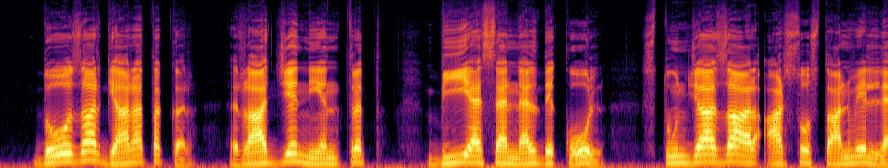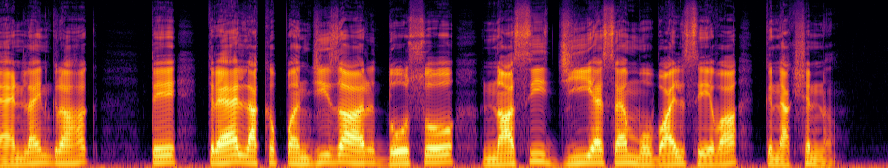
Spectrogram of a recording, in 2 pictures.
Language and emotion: Dogri, neutral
